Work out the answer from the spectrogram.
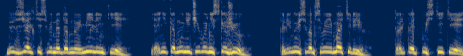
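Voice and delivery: high, rushed pleading for life; desperate begging. A narrator's reading. Trader begging captors to spare him, desperate. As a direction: beg as if for your children.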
